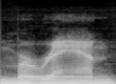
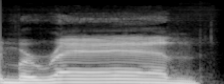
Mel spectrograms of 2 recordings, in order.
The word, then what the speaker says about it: Moran: interviewing a representative Jerry it's m o r a an I'm going to pronounce it Jerry probably Moran but it's like you know those cartoons where it's like what what a maroon so it's Jerry Moran Jerry so says good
